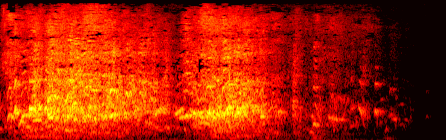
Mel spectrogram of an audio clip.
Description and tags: LaughLaugh in medium theatreRecorded with MD and Sony mic, above the people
